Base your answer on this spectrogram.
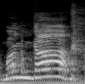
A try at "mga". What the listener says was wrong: Mga. Just silent G-A. Mga. Not manga.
